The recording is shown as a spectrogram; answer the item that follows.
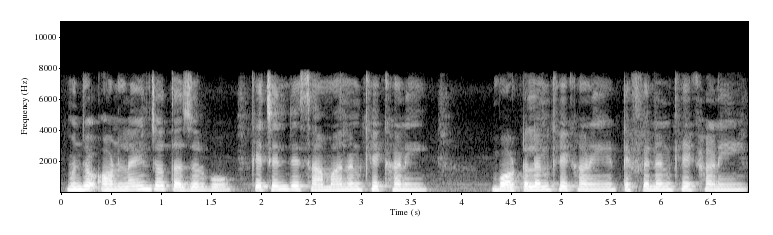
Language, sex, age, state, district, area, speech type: Sindhi, female, 30-45, Maharashtra, Thane, urban, spontaneous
